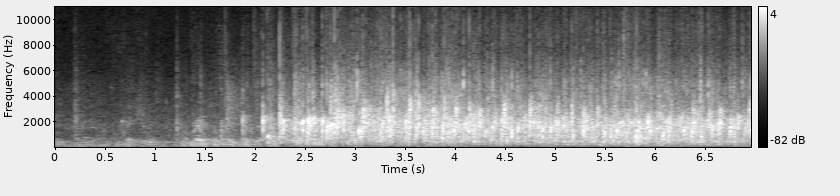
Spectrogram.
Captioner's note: audience applauding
